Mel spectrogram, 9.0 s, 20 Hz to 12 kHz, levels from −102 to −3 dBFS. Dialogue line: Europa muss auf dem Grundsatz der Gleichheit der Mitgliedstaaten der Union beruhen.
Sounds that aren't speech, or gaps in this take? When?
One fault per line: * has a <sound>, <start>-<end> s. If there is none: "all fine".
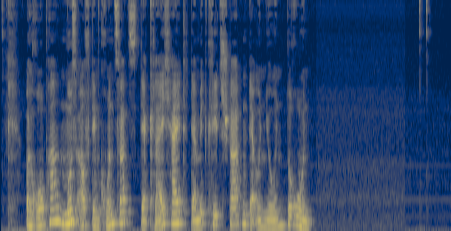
all fine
